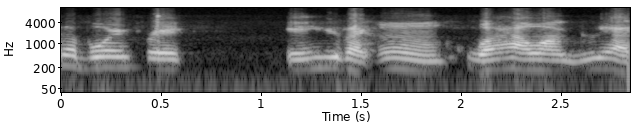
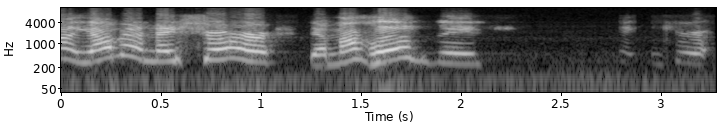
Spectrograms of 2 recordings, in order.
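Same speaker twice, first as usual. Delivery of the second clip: high-pitched yelling, pitched way up; 10 semitones higher than usual. Retelling what she yelled at the nurses, retelling her own yelling. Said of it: "but I'm yelling. I'm like".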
